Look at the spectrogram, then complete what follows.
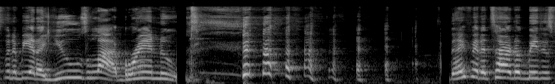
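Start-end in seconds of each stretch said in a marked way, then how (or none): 1.8-3.6 high, bright burst of laughter then fading. Real, not acted. Laughing at Elon's Teslas crashing, a high laugh. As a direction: cracks up laughing at the joke.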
